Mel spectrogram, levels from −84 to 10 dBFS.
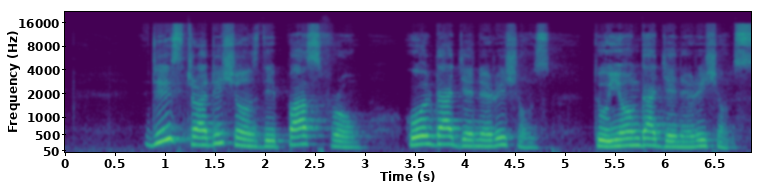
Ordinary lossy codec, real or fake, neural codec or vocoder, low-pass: MP3, 96 kbps; real; none; 19.8 kHz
